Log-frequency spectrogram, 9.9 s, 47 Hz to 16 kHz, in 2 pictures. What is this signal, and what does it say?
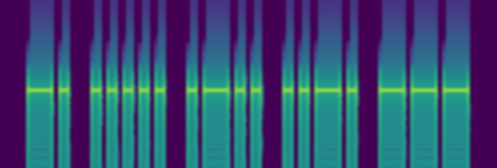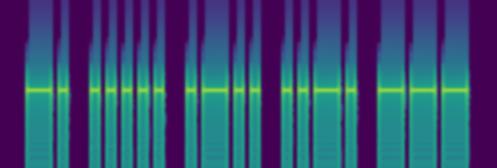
Morse code, heard as a keyed tone, about 15 wpm, 700 Hz. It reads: N5LFO N5LFO
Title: USA Call Signs Repeated 3x 15wpm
